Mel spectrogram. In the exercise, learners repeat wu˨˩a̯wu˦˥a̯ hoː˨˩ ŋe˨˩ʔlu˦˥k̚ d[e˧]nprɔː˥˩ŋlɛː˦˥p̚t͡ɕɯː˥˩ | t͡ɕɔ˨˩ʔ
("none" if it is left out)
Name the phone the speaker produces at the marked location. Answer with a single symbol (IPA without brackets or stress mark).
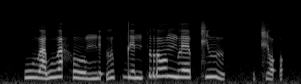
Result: e˧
